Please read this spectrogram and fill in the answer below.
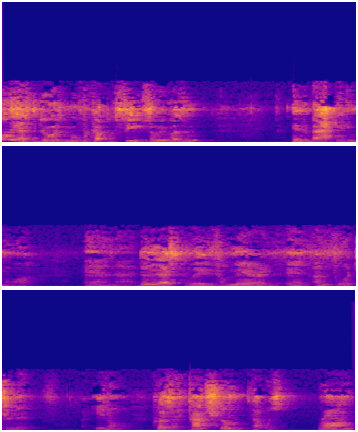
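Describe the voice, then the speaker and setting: Noticeable background noise sits behind a man speaking at a moderate pace. His pitch varies in an ordinary way. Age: 60s. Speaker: school bus driver. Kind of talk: police interview. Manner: halting.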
